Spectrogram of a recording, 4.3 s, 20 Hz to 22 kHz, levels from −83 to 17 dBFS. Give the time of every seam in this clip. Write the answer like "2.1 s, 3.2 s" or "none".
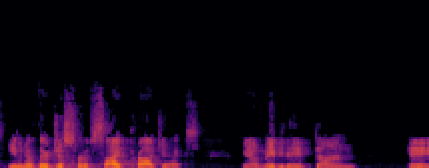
none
